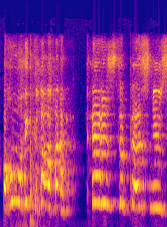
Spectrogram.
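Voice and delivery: overjoyed, laughing, high-pitched gush; thrilled squeal. Retold or imitated. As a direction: squeal the good news with a laugh. Thrilled reaction retold to publisher.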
